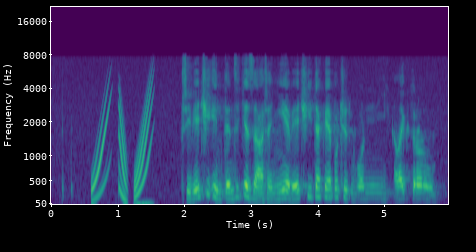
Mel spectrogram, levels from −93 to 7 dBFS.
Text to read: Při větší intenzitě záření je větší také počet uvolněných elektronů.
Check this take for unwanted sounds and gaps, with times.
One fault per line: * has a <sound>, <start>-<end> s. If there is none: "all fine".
* has a chirp, 0.6-1.6 s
